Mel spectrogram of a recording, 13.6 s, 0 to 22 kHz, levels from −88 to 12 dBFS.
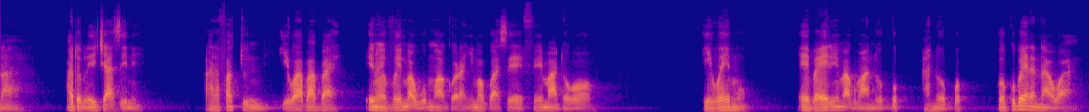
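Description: Speech clip, and right around 2.3 seconds there are two hiccups back to back. First, a short stall from a late packet at 2.31 to 2.37 s: the jitter buffer ran dry, so the receiver held the last sound for about 23 ms until the packet showed up, then carried on from the same spot. Nothing's lost, but that sound drags a touch, with a faint buzz or dip, and everything after sits 23 ms later. Then straight after, at 2.38 to 2.45 s, there's a short concealed packet loss: about 40 ms of audio never made it to the decoder, and the receiver papered over it with roughly 44 ms of synthesized continuation of the preceding sound before blending back into the real signal. You hear it as a quick smear or wobble, and any brief consonant in that gap can simply vanish.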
